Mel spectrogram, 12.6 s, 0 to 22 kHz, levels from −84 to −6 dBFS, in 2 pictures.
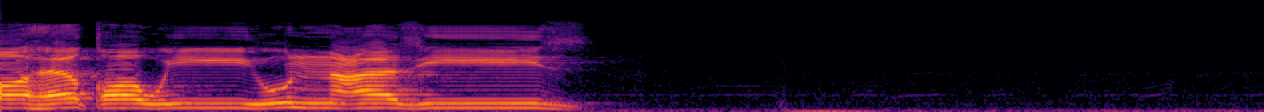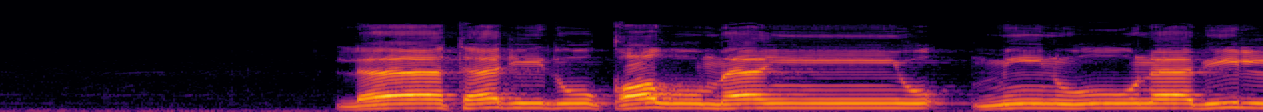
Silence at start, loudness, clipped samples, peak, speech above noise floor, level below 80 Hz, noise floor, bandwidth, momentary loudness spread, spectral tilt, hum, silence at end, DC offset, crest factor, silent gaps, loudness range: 0 s; -23 LUFS; under 0.1%; -8 dBFS; 38 dB; -60 dBFS; -61 dBFS; 9.6 kHz; 9 LU; -6 dB/octave; none; 0 s; under 0.1%; 18 dB; none; 11 LU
